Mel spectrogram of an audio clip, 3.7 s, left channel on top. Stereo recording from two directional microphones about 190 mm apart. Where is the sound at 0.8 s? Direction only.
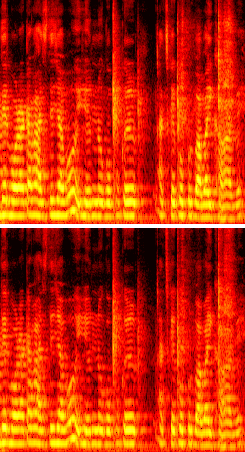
10° right (ahead or behind).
